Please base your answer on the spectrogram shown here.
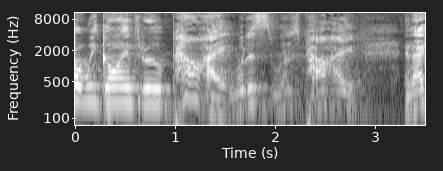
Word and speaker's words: Powhite: Okay. Wow. White. No. P-O white.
